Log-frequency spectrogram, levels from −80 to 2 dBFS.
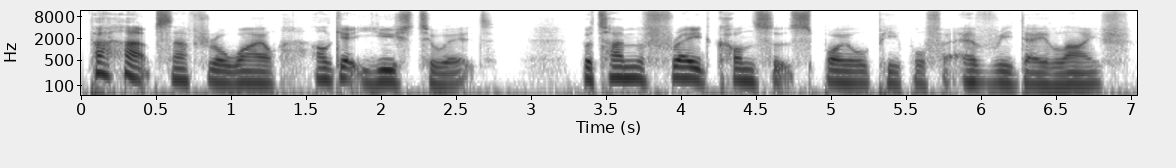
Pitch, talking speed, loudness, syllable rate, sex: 130 Hz, 155 wpm, -21 LUFS, 4.4 syllables/s, male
